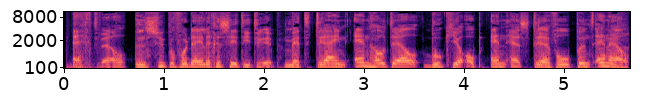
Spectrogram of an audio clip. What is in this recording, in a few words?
DUTCH Male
